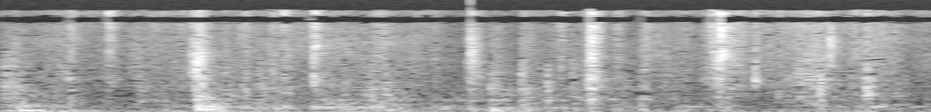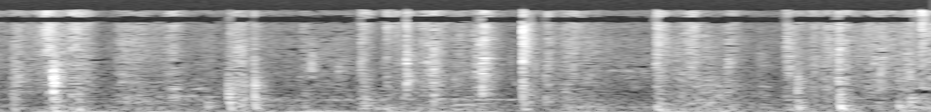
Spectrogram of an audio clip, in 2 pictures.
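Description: Irregular scuffs and knocks of someone moving through a narrow rock-cut tunnel, over low rumbling handling noise.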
